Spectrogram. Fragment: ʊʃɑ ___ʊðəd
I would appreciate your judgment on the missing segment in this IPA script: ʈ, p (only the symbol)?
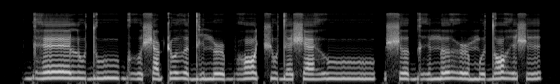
ʈ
